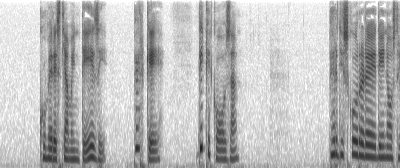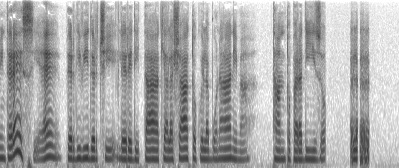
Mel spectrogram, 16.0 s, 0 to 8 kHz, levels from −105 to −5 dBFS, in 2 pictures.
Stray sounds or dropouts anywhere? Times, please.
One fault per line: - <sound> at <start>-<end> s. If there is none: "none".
- laugh at 15.0-15.4 s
